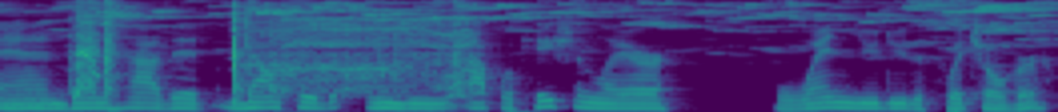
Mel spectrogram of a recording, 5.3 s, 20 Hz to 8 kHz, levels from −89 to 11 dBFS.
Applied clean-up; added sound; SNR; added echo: classical method log-MMSE.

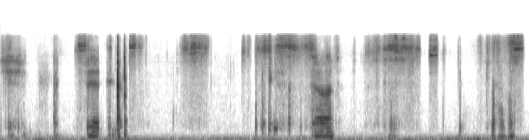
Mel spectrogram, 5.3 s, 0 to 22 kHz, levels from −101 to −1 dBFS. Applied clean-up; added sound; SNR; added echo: neural diffusion model UNIVERSE++.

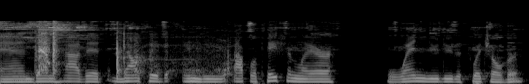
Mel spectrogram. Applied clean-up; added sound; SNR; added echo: neural mask model RNNoise.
